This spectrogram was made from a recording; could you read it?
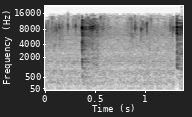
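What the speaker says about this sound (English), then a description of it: "the more you stir, you're gonna grab stuff from the bottom because of the juice from the beans" A spoon stirs beans in a cooking pot, giving a soft, close, steady wet shuffle, with two brief scrapes against the pot.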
